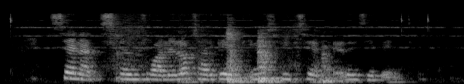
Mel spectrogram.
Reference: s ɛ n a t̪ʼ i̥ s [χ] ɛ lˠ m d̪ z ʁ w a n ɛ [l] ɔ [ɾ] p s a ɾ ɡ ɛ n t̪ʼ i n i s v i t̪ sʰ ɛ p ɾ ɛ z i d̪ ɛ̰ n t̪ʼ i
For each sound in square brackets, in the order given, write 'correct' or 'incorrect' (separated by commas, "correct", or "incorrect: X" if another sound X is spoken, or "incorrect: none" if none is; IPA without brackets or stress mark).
correct, correct, incorrect: none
